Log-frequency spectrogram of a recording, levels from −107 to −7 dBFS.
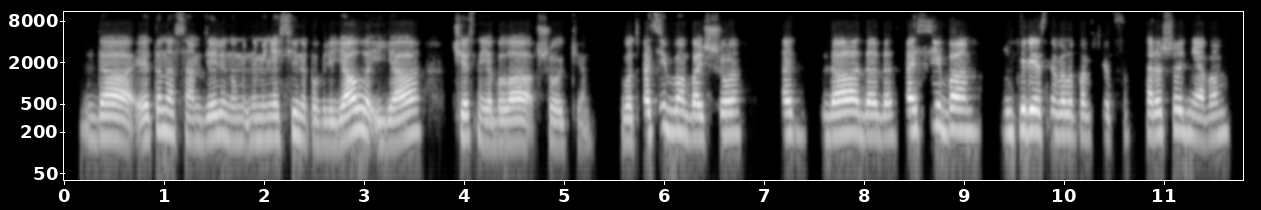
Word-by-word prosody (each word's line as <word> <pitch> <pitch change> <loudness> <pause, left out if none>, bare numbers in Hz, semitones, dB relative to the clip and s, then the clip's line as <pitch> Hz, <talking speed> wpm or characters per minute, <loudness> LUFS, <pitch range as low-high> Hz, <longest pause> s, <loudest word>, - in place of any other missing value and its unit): Да, 170 -6 +2
это 165 +7 -2
на 200 -2 -1
самом 160 -4 -7
деле, 175 +3 -2
ну, 155 -2 -8
м, 155 - -10
на 160 - -8
меня 165 +1 -3
сильно 170 -1 -5
повлияло, 150 +8 +3
и - - -1
я, 160 +8 +2 0.3
честно, 175 -2 -2
я 140 -1 -2
была 145 +1 +1
в - - -17
шоке. 135 -3 -8 0.3
Вот, 155 -1 -4
спасибо 195 +4 -1
вам 200 -3 +1
большое. 180 +3 0 0.4
Да. 190 0 +2 0.3
Да-да-да, 180 -1 +3
спасибо! 210 -1 +3 0.2
Интересно 200 0 +2
было 185 0 0
пообщаться. 175 0 -10 0.2
Хорошего 195 +3 0
дня 170 -5 -1
вам. 175 +5 -7
180 Hz, 160 wpm, -22 LUFS, 160-195 Hz, 0.4 s, повлияло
